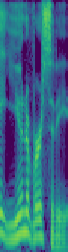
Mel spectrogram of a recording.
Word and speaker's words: university: Just say university out loud. The very first sound is U, which is a consonant sound.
